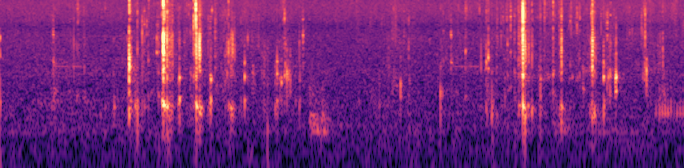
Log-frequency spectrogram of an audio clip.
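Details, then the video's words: Indoors, a female pet dog chews crunchy snacks like apple, lettuce, seeds, tomato and green beans; loud crisp bites in bursts around two, four and six seconds, with softer wet mouth sounds between, quiet room. "DOG eats crunchy snacks"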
